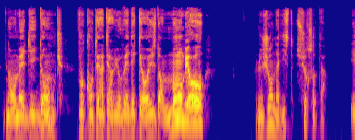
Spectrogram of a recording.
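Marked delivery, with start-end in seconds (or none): 0.1-4.1 snarling with spite. A narrator's reading. Orc boss turning on the journalist, spiteful snarl. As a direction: spit it at the reporter with contempt. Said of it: "avec hargne lança".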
